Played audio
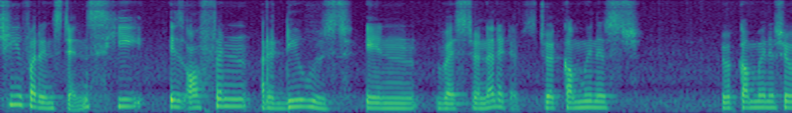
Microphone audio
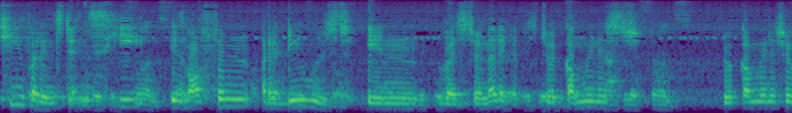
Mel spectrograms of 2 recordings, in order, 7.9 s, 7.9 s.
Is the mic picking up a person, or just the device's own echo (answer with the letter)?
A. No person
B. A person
B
